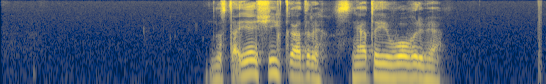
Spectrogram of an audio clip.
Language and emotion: Russian, positive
